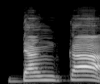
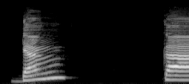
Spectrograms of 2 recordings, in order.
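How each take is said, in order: First: Said in the usual way. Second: डंका slow and louder, falling; teacher modelling डंका; slow loud reading. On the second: Shown as a demonstration. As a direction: sound out डंका slowly and firmly. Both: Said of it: "आपको मेरा तरीका देखना है".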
